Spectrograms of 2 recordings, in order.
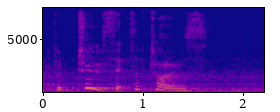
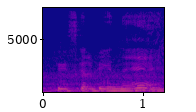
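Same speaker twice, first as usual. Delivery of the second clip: plain reading voice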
